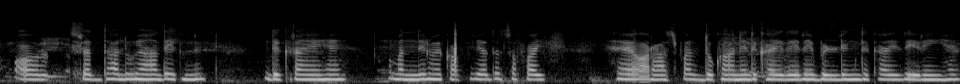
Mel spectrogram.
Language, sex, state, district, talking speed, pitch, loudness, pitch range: Hindi, female, Uttar Pradesh, Budaun, 150 wpm, 230 Hz, -24 LUFS, 225-235 Hz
